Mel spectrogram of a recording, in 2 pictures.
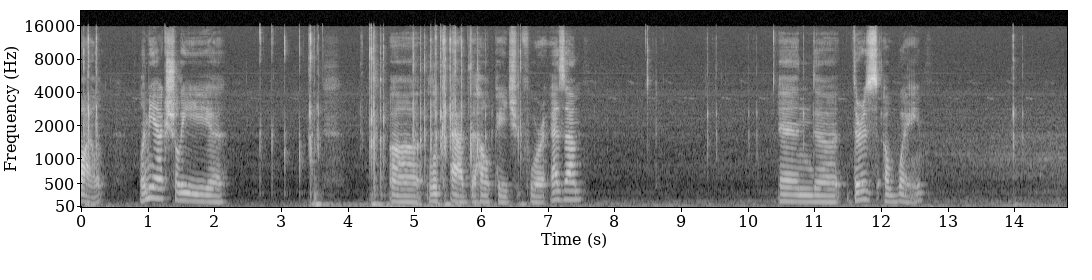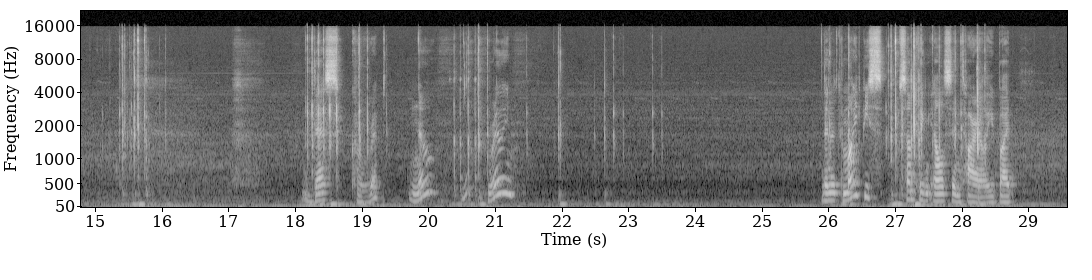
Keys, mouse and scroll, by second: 0.1 alt+d, 3.4-6.0 typing, 4.4 ctrl+w, 9.1-10.5 typing, 10.8 alt+k, 13.9 alt+k, 14.9 alt+j, 15.1 alt+j, 15.2 alt+j, 15.6 ctrl+b, 17.9-20.5 typing, 20.7 Escape, 22.7 alt+k, 23.3 alt+k, 26.2 Escape, 26.3-28.4 typing.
